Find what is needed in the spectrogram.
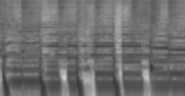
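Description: Instrumental passage of a Eurodance track: a kick drum on every beat, about two a second, under sustained synth chords.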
